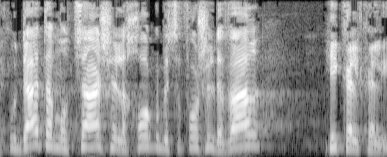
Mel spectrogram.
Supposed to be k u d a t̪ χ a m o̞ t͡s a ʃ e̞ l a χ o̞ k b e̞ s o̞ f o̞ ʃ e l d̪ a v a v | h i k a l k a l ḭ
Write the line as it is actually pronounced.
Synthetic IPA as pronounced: k u d a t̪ h a m o̞ t͡s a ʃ e̞ l a χ o̞ k b e̞ s o̞ f o̞ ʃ e l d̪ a v a ʁ | h i k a l k a l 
